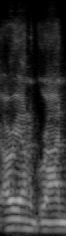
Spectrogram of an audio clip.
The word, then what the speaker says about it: Ariana Grande: Actually, Ariana Grande is how you pronounce her name, and Ariana she has Grande.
